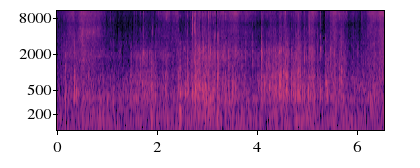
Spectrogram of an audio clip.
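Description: A small, hollow, black faux leather Toothless backpack is held in both hands while fingers and nails tap and scratch its front and top. The result is a quiet, irregular run of soft taps and crinkly, scratchy rustles over a faint, steady low hum.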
